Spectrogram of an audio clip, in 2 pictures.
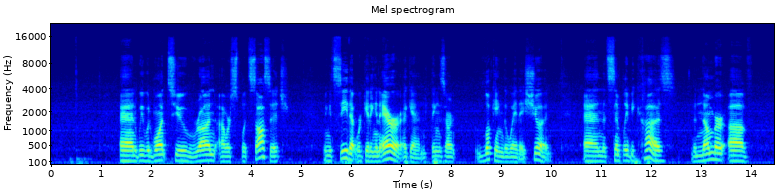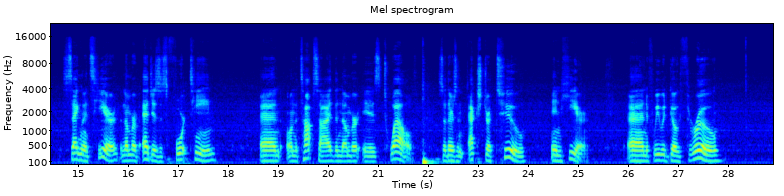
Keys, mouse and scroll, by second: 0.5 click, 0.9 space, 0.9 q, 2.5 shift+f, 3.4 shift+click, 4.7 click, 8.9 middle click, 9.8 click, 11.3 ctrl+z, 12.1 ctrl+space, 14.5 click, 17.2 ctrl+space, 18.1 click, 19.7 click, 23.3 space, 25.3 middle click, 25.7 middle click, 25.9-26.7 scroll up 2, 27.0-27.3 scroll down 1, 27.7 q, 27.7 space, 28.2 q, 28.2 space.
